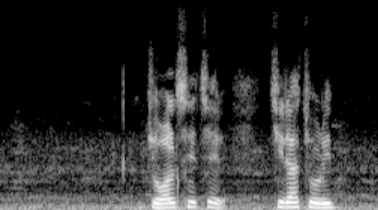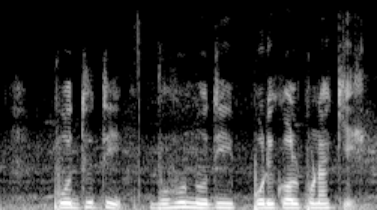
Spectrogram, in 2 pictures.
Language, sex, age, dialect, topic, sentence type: Bengali, male, 18-24, Standard Colloquial, agriculture, question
